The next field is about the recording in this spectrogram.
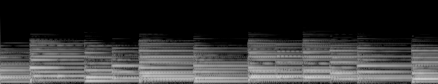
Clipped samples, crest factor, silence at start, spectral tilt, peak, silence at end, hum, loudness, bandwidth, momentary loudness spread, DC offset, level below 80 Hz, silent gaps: under 0.1%; 12 dB; 0 s; -7 dB/octave; -6 dBFS; 0 s; none; -19 LUFS; 4.3 kHz; 3 LU; under 0.1%; -64 dBFS; none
